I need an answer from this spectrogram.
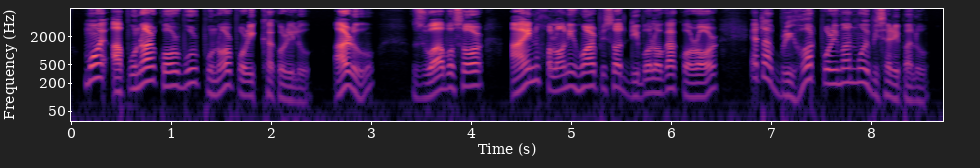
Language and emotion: Assamese, surprised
